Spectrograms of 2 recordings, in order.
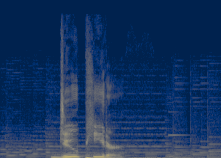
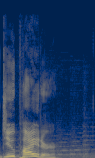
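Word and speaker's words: Dewpider: Think in your head how it's pronounced, right? Dupeter. Duper is how you pronounce it. Not Dupider.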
